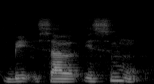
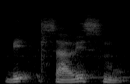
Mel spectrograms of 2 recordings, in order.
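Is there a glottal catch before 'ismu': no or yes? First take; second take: yes; no. First: A glottal catch separates the words before 'ismu'. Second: The words run together with no glottal catch. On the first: The speaker calls it wrong. "Jadi jangan dibaca bi'sal ismu" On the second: The speaker calls it right. "Bi'salismu dibacanya"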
